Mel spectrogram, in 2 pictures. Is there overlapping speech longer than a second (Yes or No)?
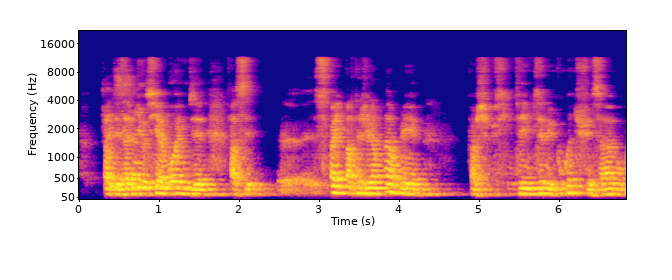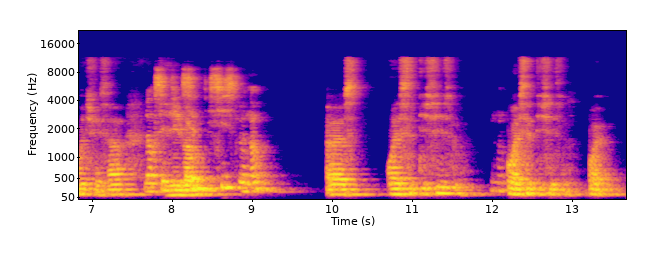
No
